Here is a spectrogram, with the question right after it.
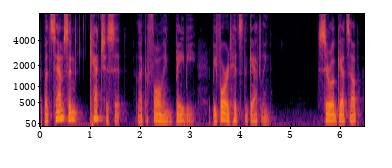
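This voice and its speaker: A man reading screenplay narration and scene headings in a measured, deliberate way, in short phrases. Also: lowish voice. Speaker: table read narrator reading all parts.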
